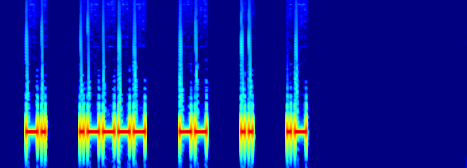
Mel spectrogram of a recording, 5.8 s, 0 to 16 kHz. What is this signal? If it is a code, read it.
Morse code, heard as a keyed tone, about 25 wpm, spaced as for 14 wpm, 700 Hz. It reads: N1MIA
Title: USA Call Signs - 5 Characters - 3x Character Spacing - 25wpm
